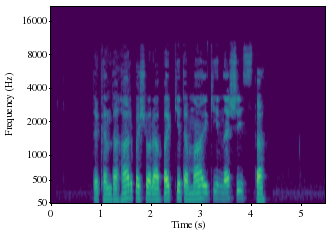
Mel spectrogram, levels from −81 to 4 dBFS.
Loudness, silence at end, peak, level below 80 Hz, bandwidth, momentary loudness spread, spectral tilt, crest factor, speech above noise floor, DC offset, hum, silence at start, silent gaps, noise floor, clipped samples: -26 LUFS; 1.25 s; -8 dBFS; -74 dBFS; 10.5 kHz; 9 LU; -5.5 dB/octave; 20 dB; 49 dB; under 0.1%; none; 0.85 s; none; -74 dBFS; under 0.1%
